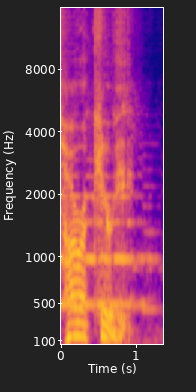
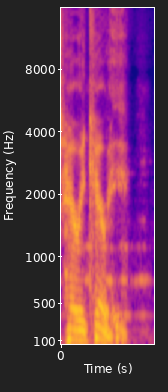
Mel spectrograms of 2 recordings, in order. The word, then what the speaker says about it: harakiri: suicide or seppuku was harakiri was often mispronounced as Harry Cary it means to impale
